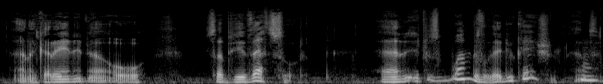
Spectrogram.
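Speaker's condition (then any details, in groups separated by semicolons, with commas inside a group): Muscular dystrophy; walked earlier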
